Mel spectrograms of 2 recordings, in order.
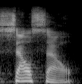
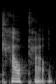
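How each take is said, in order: First: Each syllable begins with an S-like sound. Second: Each syllable begins with a K sound. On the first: "the correct pronunciation is" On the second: "they call it"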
